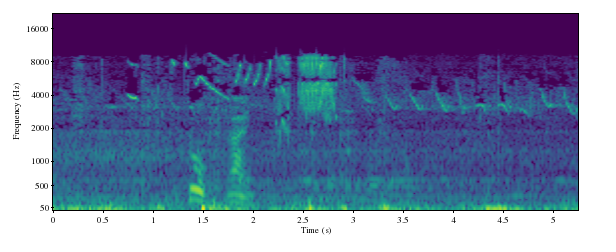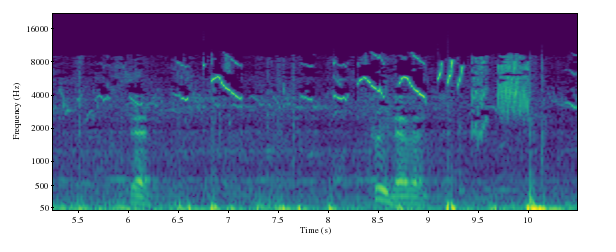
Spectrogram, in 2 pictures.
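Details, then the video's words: Towa towa singing at a bird whistling competition in New Amsterdam, Berbice, Guyana, in 2023: rapid high chirped phrases of quick sweeping notes, repeated throughout. Human voices and low background noise are also heard. "TOWA TOWA BIRD WHISTLING COMPETITION"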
